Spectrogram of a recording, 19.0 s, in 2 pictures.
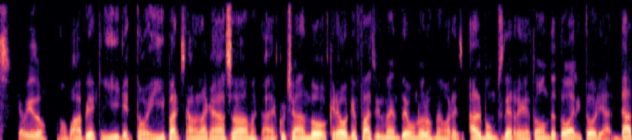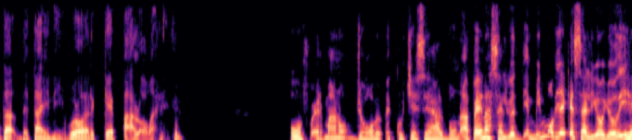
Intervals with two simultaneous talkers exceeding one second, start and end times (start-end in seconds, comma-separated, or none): none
